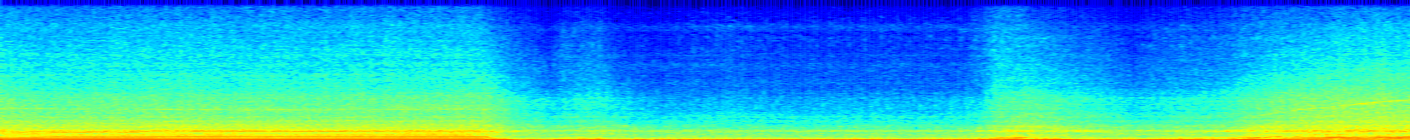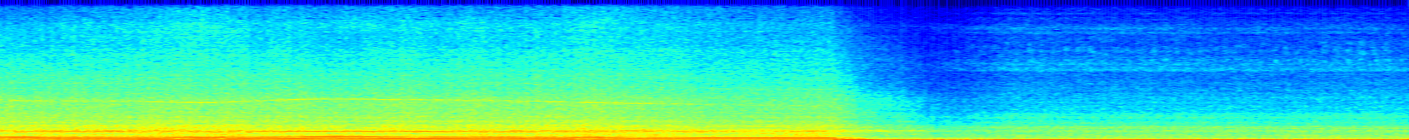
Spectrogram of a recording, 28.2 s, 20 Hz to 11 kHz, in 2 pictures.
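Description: Brand-new 1600cc air-cooled Volkswagen flat-four running on an engine stand through easy load cycles. It is held at raised revs, drops back to idle about five seconds in, is blipped once, then revs up and holds steady for about nine seconds before settling back to idle.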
